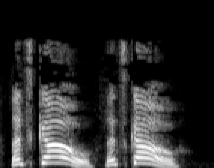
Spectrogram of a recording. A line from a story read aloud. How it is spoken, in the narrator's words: someone shouted from the growing all-day line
